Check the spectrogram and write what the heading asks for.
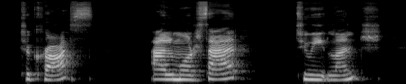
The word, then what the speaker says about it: almorzar: I'm not saying empezar, it's empezar. It's not cruzar, it's cruzar, almorzar, organizar. It actually sounds a lot more like an S in English than a Z.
